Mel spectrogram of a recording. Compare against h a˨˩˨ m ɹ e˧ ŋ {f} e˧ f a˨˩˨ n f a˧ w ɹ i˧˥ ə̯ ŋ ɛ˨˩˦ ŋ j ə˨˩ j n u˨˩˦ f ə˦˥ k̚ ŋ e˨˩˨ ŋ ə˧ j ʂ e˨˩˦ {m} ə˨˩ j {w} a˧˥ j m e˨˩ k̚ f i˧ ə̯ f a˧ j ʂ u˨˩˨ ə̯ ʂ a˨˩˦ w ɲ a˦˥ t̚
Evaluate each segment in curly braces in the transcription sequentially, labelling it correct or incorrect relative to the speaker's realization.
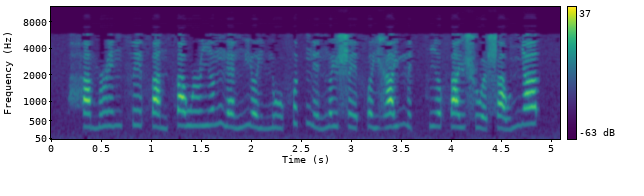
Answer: correct, incorrect, incorrect

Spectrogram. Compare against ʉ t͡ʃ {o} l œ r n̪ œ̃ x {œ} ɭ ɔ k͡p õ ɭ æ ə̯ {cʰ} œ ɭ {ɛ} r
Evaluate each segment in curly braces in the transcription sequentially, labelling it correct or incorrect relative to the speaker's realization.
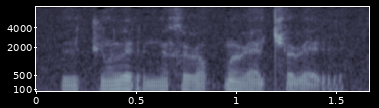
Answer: incorrect, correct, correct, correct

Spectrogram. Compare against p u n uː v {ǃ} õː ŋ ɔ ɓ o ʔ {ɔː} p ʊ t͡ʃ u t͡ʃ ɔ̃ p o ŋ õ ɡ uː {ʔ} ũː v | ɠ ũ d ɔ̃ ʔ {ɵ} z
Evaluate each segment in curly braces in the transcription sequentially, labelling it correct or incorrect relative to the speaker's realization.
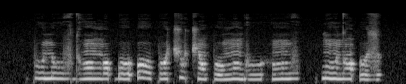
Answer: incorrect, incorrect, incorrect, incorrect

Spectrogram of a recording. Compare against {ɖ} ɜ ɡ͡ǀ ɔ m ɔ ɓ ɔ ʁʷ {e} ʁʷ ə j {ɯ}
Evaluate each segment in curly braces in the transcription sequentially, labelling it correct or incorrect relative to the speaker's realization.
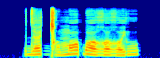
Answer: incorrect, correct, incorrect

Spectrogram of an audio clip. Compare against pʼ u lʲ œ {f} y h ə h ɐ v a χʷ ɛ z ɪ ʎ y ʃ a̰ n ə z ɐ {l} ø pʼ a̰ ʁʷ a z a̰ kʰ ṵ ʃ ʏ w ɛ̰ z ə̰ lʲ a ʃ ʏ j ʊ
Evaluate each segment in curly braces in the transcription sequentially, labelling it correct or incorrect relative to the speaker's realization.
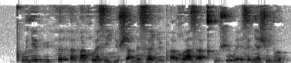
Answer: incorrect, incorrect

